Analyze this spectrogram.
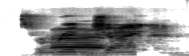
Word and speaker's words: Regina: It's Regina. I They call it the Oh, I city. was right. I just mispronounced it.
